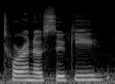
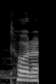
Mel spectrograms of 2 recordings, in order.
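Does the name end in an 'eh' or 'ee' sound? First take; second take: ee; eh. First: The name ends with an 'ee' sound. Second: The name ends with an 'eh' sound.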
